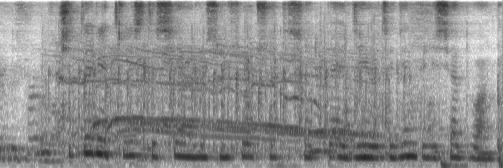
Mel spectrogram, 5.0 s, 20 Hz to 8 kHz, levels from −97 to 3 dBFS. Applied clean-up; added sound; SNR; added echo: none; Applause / Crowd / Cheering; 8 dB; reverberation time 0.3 s.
